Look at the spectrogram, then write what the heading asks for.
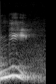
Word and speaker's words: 尿: 那么这个尿呢，它是一个多音字也读溺，溺爱的溺，同时呢它也同那个尿，就是我们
